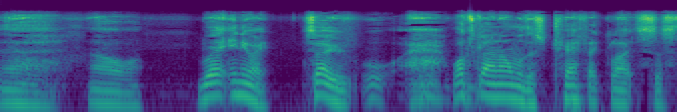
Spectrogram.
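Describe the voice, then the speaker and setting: A man with a New Zealand accent speaks at a moderate pace in a fairly low voice, his tone animated and his pitch swinging very widely, recorded dry and close with no echo. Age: 30s. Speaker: podcast host. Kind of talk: casual chat.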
